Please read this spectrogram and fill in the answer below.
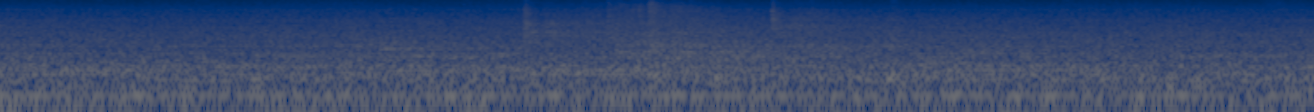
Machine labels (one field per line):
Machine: slide rail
